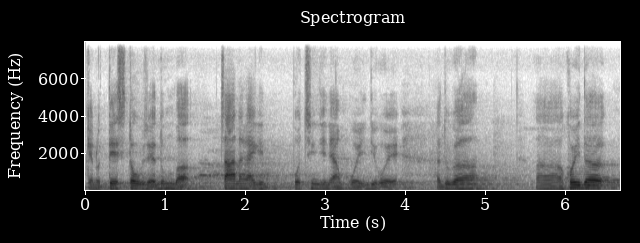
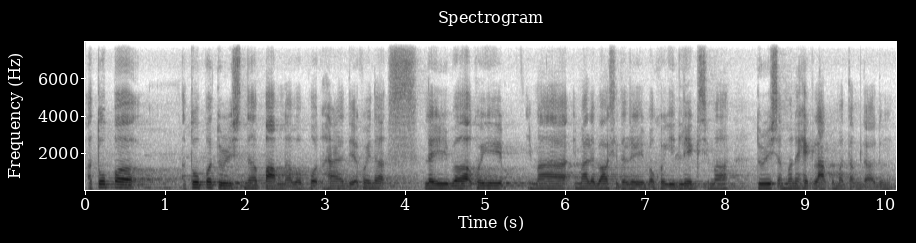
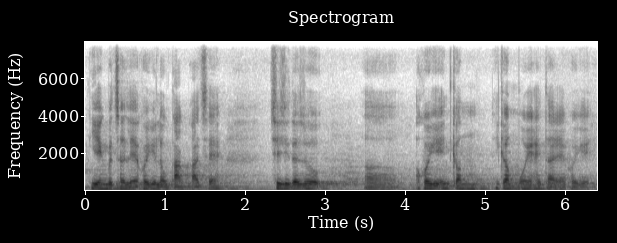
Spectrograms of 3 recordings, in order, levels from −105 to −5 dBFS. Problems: background sounds at intervals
